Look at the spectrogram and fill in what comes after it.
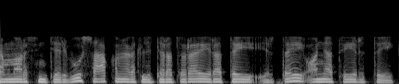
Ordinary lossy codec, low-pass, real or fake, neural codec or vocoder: Opus, 64 kbps; 3.6 kHz; real; none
